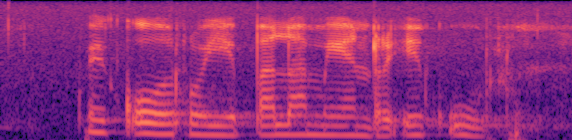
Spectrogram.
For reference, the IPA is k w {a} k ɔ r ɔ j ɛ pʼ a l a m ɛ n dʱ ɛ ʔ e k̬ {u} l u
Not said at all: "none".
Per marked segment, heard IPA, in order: ɛ, uː

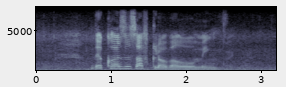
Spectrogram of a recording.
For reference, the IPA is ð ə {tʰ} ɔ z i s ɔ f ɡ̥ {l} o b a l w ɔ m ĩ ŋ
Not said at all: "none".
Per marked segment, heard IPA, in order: kʰ, l

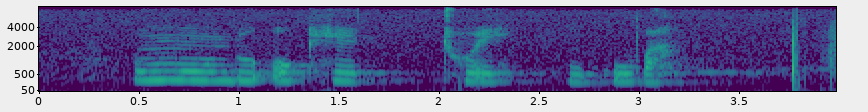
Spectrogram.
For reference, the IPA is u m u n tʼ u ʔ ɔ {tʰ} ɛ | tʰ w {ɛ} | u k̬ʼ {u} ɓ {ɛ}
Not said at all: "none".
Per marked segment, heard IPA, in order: kʰ, ɛ, uː, a

